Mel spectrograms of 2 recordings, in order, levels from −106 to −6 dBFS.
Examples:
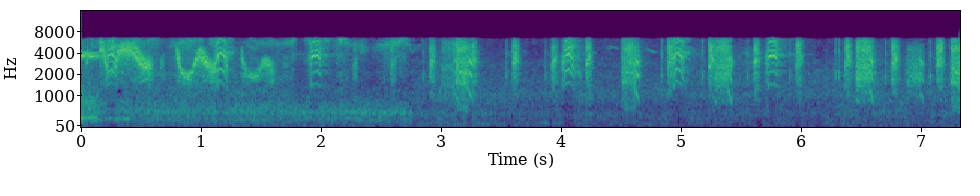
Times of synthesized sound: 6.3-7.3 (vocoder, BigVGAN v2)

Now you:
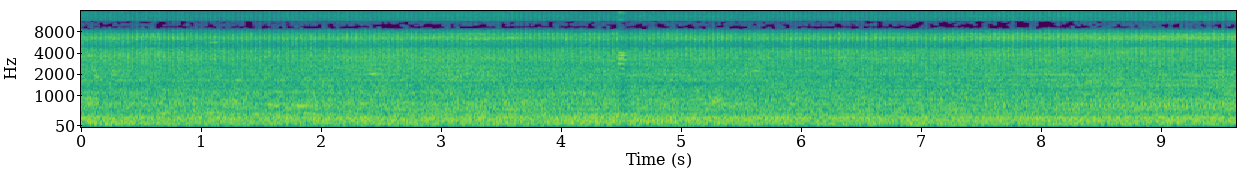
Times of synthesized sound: none

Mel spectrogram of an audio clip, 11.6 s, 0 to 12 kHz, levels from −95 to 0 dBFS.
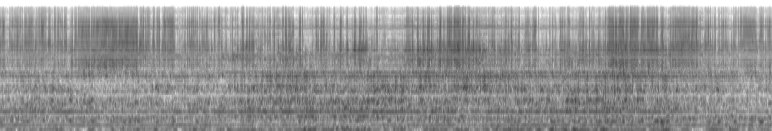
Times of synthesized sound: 0.0-11.6 (vocoder, BigVGAN v2)

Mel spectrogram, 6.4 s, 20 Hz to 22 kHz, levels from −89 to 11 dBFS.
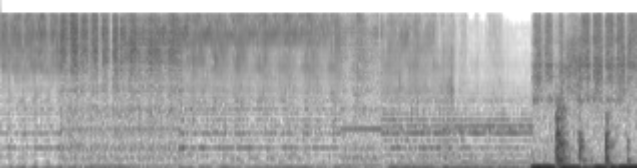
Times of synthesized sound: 0.0-0.6 (vocoder, BigVGAN v2); 1.8-3.4; 3.8-5.3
